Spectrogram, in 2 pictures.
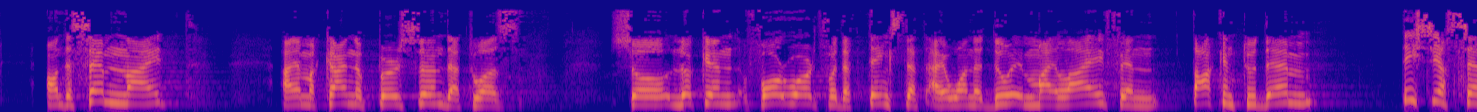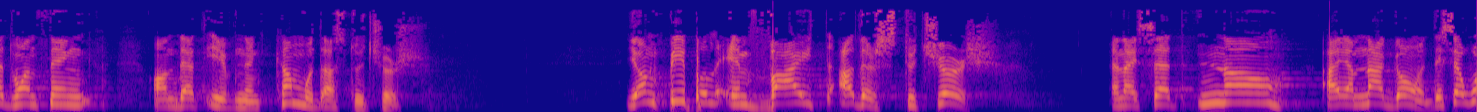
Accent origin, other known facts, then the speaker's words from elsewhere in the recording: Lebanon; moved away as an adult; also born or lived in Brazil; I was born and raised in Lebanon. And I left home when I was young because of war. And I left to Brazil, lived my life.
